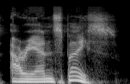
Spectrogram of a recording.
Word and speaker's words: Arianespace: It's Arianespace.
